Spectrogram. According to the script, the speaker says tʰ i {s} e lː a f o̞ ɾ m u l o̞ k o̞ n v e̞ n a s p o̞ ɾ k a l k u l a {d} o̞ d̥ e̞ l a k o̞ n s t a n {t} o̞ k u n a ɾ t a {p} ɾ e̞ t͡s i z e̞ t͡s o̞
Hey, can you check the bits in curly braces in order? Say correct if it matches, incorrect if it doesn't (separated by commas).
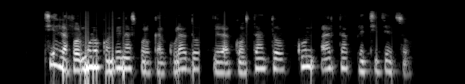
incorrect, correct, correct, correct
